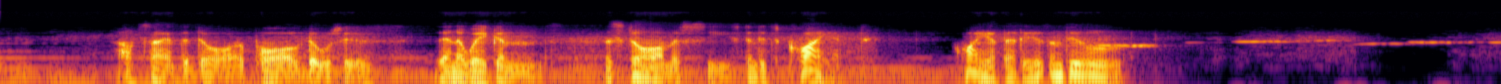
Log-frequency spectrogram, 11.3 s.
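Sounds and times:
soft low rumble: 0.0 - 8.6
eerie whistled tune: 0.0 - 11.2
speech: 0.9 - 6.6, 7.2 - 8.6.

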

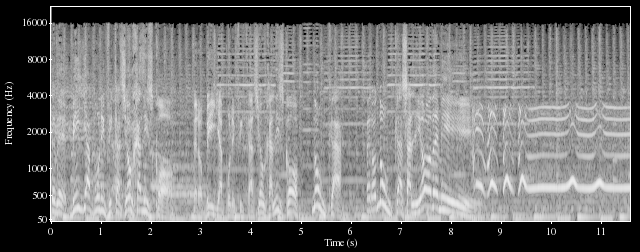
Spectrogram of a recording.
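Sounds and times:
speech: 0.0 - 8.8
machine-gun style Mexican grito yell: 8.4 - 11.5.

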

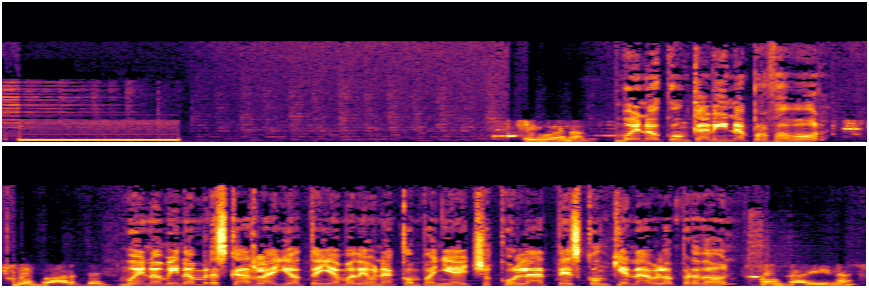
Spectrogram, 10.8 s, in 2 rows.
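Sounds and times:
telephone line ringing tone after dialing: 0.0 - 1.2
speech: 3.3 - 10.8.

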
